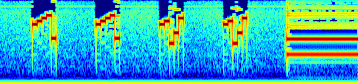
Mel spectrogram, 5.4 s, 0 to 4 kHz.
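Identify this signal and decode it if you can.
Five-tone selective call (ZVEI), heard as quick runs of five tones, tones of about 70 ms. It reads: 89003 89003 89150 89150
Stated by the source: Five-tone ZVEI selective call received by SDR.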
